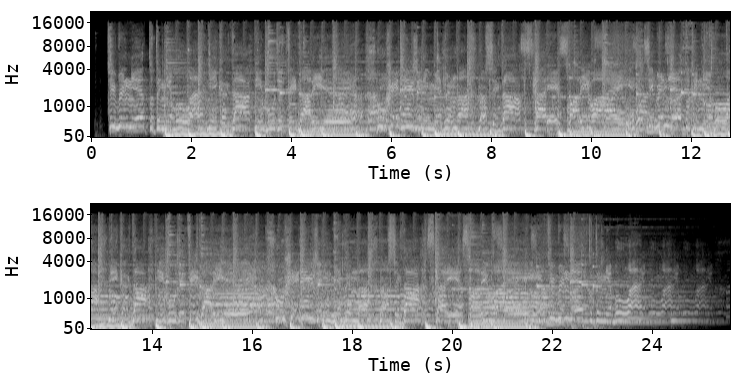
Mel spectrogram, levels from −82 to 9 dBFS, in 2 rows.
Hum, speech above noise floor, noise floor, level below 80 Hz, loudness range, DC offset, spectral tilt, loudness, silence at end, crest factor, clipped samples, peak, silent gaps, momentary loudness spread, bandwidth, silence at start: none; 36 dB; -47 dBFS; -16 dBFS; 2 LU; under 0.1%; -4.5 dB/octave; -12 LUFS; 0.65 s; 12 dB; under 0.1%; 0 dBFS; none; 5 LU; 17 kHz; 0.3 s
